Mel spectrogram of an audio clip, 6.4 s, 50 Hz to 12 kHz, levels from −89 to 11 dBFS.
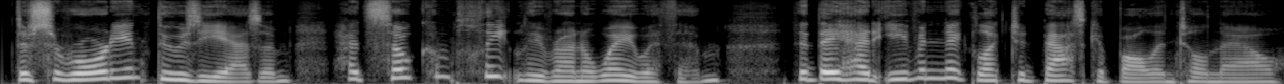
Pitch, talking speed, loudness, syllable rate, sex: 215 Hz, 170 wpm, -21 LUFS, 5.9 syllables/s, female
